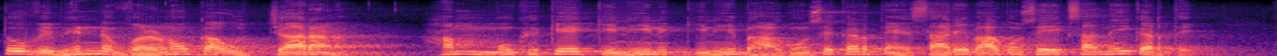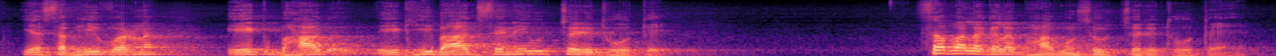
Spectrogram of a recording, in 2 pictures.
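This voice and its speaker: A man's voice: medium pitch, lively intonation, normal speed, darkish tone, echoey room. An older man teaching Sanskrit grammar, patiently repeating terms and asking his students questions. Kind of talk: explanatory grammar lesson.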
